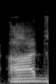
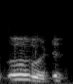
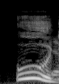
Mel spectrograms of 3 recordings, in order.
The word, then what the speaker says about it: Odd: The mayor's name is Odd Strangeland. – And listener, we're saying that wrong, aren't we? – Yeah, you're saying it wrong. The way they pronounce it in Norway is Oud. – Oud Strangeland.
